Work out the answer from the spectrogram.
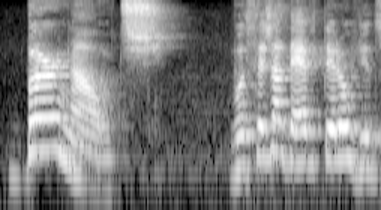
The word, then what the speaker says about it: burnout: Ela é uma palavra inglesa, que é burn, de queimar, out, fora, né?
